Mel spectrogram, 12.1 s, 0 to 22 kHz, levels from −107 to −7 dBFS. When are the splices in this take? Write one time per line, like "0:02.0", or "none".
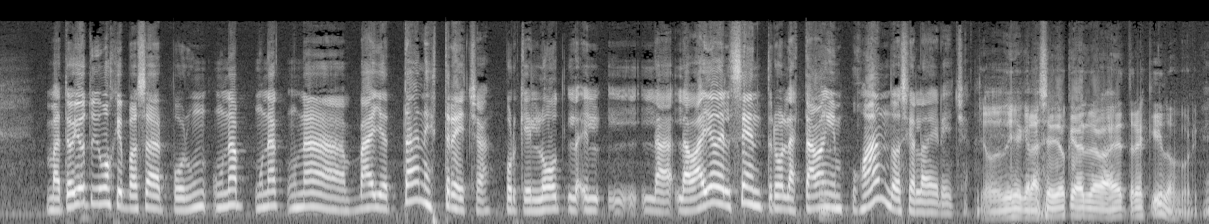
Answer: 0:04.0
0:05.0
